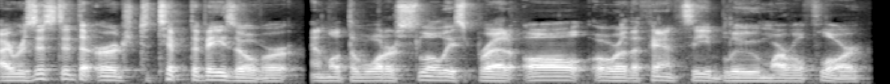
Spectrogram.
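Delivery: plain reading voice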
